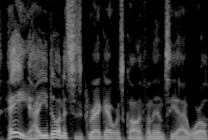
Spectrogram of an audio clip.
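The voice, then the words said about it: Fast upbeat telemarketer voice. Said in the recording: “I put on like a speedy, like a speed voice... I guess I did put on like a a whitish... white speedy voice”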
